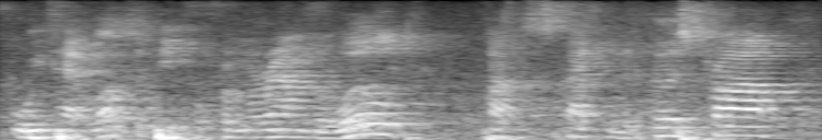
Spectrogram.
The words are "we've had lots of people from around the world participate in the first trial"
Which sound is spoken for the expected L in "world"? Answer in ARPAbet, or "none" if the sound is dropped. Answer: L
